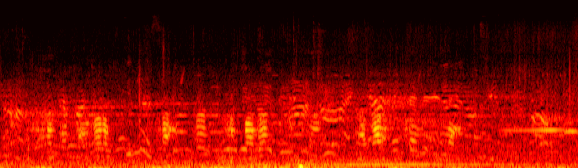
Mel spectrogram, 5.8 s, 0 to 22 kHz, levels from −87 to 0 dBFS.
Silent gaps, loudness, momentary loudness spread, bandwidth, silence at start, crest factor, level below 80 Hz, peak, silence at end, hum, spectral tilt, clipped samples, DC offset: none; -37 LUFS; 9 LU; 15 kHz; 0 s; 20 dB; -40 dBFS; -14 dBFS; 0 s; none; -6.5 dB/octave; under 0.1%; under 0.1%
